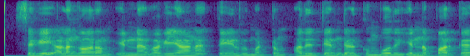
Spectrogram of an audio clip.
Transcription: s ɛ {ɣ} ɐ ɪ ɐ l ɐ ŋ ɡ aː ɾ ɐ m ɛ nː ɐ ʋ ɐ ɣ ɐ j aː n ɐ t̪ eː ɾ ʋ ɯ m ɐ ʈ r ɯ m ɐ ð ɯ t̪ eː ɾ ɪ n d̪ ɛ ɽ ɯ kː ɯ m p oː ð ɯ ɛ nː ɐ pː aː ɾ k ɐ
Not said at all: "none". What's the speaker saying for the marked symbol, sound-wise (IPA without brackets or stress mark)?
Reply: ɣ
